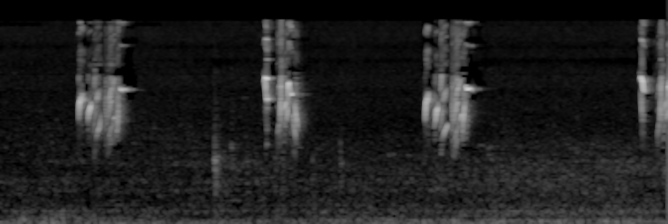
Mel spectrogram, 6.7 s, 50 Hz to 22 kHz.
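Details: European goldfinch, Spanish-style error-free song from 2020: four short, high tinkling phrases of jumbled chirps and whistles spaced roughly every one and a half seconds, one faint lower note between them, steady low background hum.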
